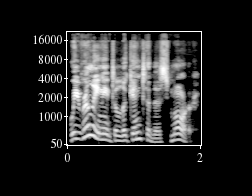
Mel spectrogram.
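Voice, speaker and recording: A woman delivering an earnest opinion monologue in an emphatic, convinced and deliberate manner. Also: medium pitch, sing-song, no room sound.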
